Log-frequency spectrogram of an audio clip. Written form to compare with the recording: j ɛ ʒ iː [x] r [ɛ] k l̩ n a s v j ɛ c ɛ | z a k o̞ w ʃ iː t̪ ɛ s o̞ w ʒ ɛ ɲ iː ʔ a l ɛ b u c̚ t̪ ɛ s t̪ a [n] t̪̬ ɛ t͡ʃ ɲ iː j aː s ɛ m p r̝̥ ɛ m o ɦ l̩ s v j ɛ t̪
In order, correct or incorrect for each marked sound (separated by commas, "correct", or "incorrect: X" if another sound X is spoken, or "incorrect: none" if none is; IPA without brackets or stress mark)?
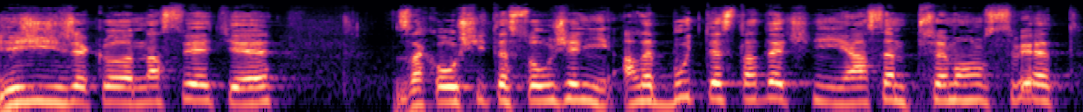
incorrect: ʃ, correct, incorrect: none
